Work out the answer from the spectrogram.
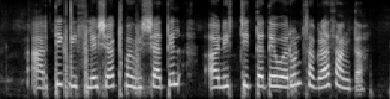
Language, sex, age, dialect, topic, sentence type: Marathi, female, 18-24, Southern Konkan, banking, statement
